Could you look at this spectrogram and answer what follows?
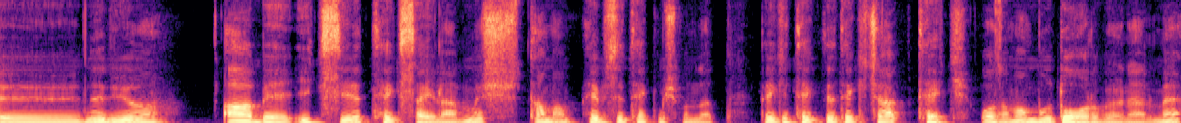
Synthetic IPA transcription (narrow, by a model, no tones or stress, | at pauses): ɛned̪ijo | aːbɛːʔicsijɛt̪ʰɛcsajɯlˠanmɯʃt̪ʰamamhepsit̪ʰɛcmiʃbund̪an | pʰecit̪ʰɛc̚lʲɛt̪ʰɛci̥t͡ʃʰaɾp̚t̪ʰɛco̞zamanbud̪o̞ːɾubiø̞nælʲmɛ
